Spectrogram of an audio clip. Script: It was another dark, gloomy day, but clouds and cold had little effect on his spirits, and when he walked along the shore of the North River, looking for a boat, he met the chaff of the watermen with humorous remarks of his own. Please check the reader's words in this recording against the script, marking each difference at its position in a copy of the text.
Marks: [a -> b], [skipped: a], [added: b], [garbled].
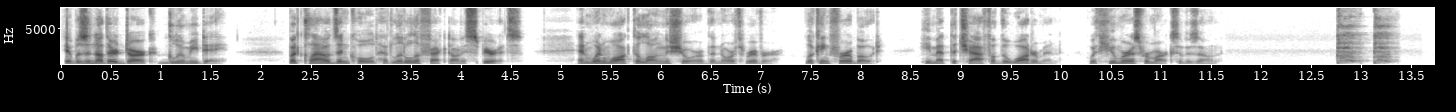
It was another dark, gloomy day, but clouds and cold had little effect on his spirits, and when [skipped: he] walked along the shore of the North River, looking for a boat, he met the chaff of the watermen with humorous remarks of his own.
